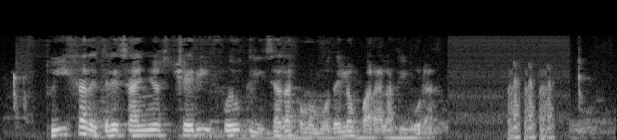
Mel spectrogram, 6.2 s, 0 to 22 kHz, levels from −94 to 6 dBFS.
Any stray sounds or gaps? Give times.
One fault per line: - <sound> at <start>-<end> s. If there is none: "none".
- laugh at 5.1-5.6 s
